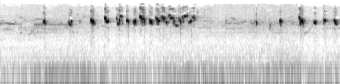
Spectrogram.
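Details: Horsfield's bush lark, a bird that placed third in a singing competition, delivering a rapid run of sharp, high chirps. The notes bunch into a dense burst midway, then come as spaced single notes, over a faint low rumble.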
